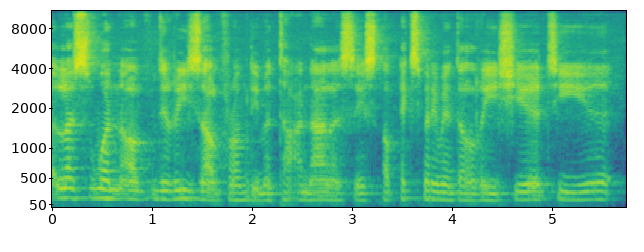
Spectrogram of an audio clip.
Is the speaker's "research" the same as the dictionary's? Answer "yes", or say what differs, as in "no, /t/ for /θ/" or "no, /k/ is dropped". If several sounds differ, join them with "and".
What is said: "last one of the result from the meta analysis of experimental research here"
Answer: no, /ʃ/ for /s/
